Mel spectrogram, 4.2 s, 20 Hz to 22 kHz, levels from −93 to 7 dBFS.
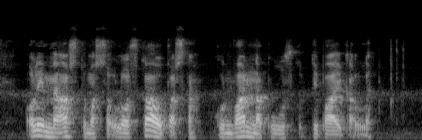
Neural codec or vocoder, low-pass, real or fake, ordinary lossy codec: none; 7.2 kHz; real; Opus, 32 kbps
